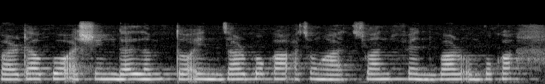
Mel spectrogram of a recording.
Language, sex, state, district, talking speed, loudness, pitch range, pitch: Mizo, female, Mizoram, Aizawl, 230 wpm, -15 LUFS, 240-250 Hz, 245 Hz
